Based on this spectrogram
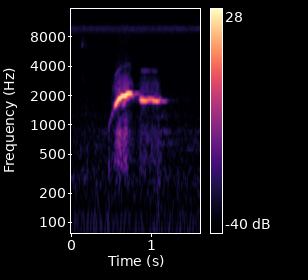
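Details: Peacock on a roof, calling while being fed, gives one loud cry: a ringing note that climbs, then a shorter steady second note, over a quiet background.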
